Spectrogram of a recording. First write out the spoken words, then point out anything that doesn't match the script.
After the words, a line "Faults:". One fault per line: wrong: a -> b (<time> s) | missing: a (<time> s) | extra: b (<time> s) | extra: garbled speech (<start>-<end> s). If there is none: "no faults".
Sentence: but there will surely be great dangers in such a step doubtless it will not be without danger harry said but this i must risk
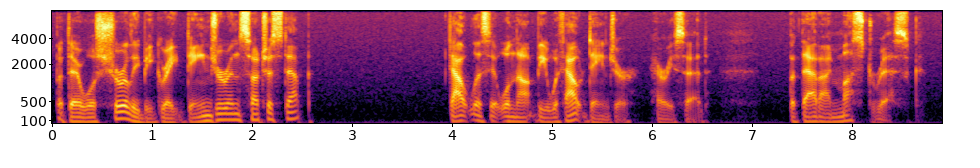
but there will surely be great danger in such a step doubtless it will not be without danger harry said but that i must risk
Faults:
wrong: dangers -> danger (1.3 s)
wrong: this -> that (7.5 s)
